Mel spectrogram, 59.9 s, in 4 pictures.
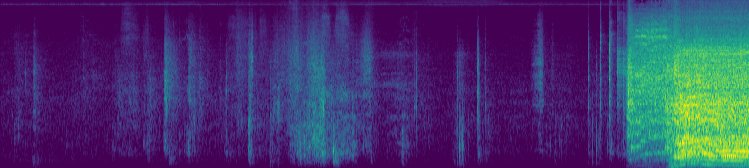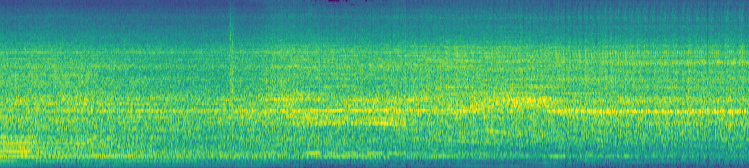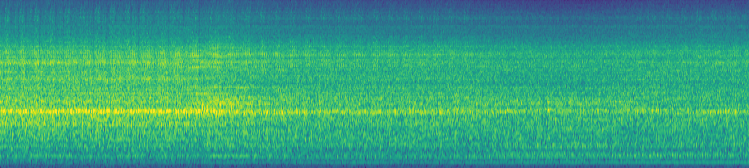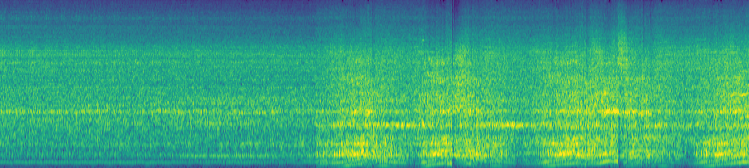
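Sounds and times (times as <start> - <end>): car engine starting and idling: 12.3 - 59.9.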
